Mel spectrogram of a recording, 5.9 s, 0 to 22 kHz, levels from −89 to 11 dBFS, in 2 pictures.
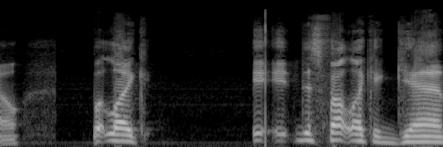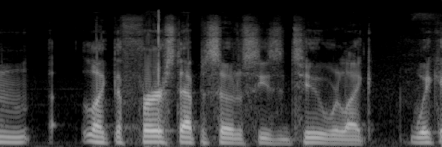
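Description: At 1.77 s, just before "it this felt like", a sharp, loud click cuts into the speech. This is a file header played as audio: leftover header bytes from a joined piece.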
